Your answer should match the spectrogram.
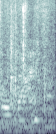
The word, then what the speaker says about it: Aubin: Everybody in St. Bart simply says Aubin.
